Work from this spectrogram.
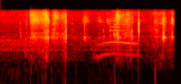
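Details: Cat, Issy or Lucas, travelling by car to the veterinarian, lets out a short, slightly rising meow midway through, among clicks, rustling and a man's voice.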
